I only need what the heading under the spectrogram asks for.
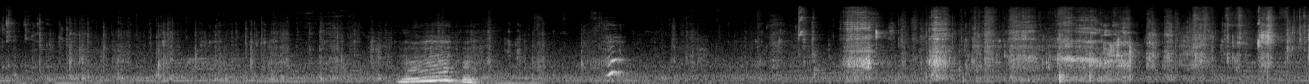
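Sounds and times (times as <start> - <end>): person chewing crunchy candy: 0.0 - 13.0
person humming mmm: 4.0 - 5.0, 6.0 - 6.3.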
